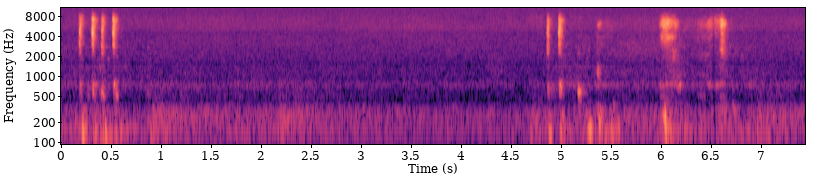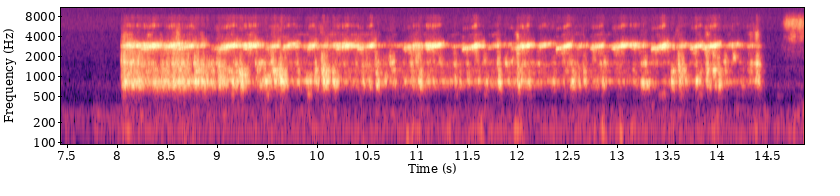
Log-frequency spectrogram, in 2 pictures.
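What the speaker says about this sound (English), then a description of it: "So the peepers, you can hear the peepers," Spring peepers and wood frogs calling together in an early-season chorus, a dense, loud, continuous mass of high peeps and clucking croaks that starts abruptly after several seconds of near silence with faint scattered sounds.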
